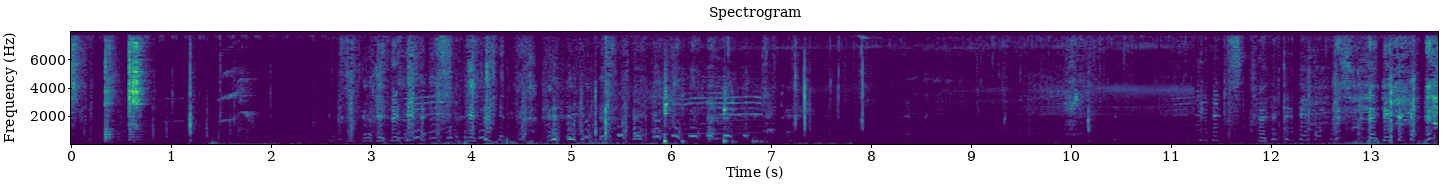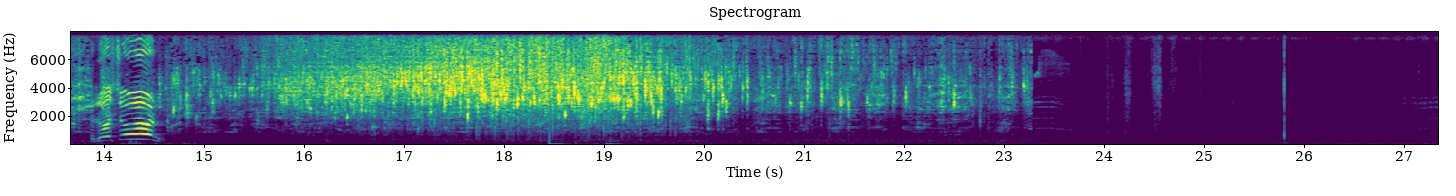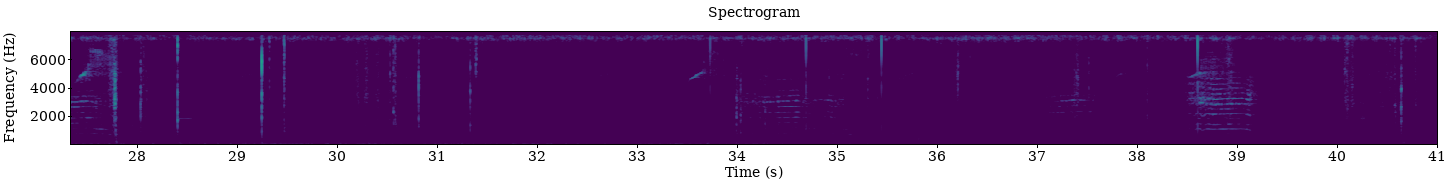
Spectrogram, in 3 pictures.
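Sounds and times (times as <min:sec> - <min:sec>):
short bleats: 0:06.0 - 0:07.2, 0:26.1 - 0:27.8, 0:34.0 - 0:35.3, 0:37.1 - 0:37.7, 0:38.5 - 0:39.3
garlic sizzling in hot oil: 0:14.6 - 0:23.3.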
